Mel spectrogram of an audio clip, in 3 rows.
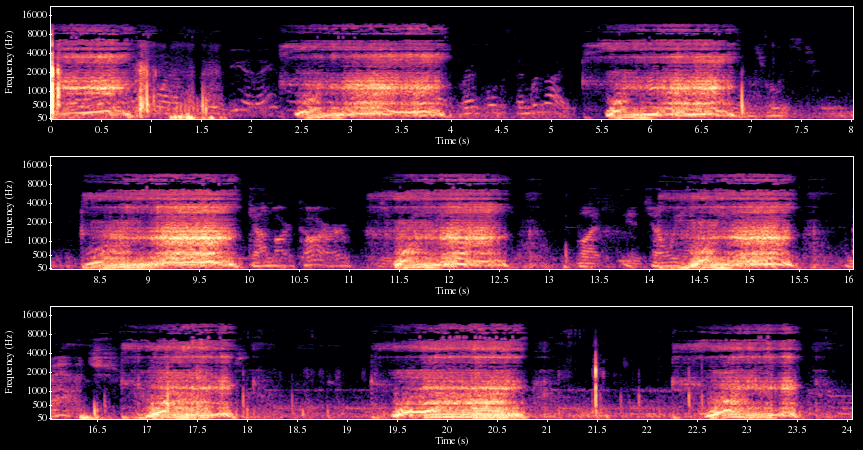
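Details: Adult man's loud, rough snoring recurring about 20 times a minute with quiet gaps but no long breathing pauses; he suspects sleep apnea, unconfirmed.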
